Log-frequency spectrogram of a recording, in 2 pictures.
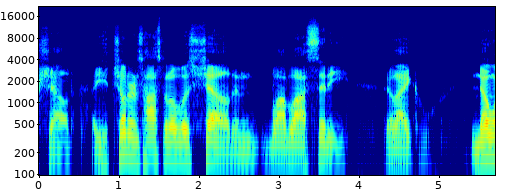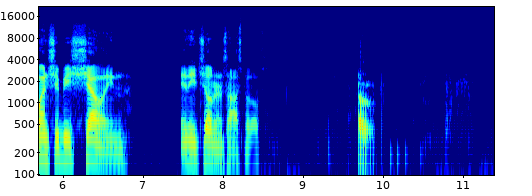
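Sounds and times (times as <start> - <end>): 
speech: 0.1 - 6.9, 7.5 - 8.6, 9.7 - 10.0
breaths close to the microphone: 0.4 - 0.7, 3.9 - 4.4, 5.0 - 5.4
loud low burp: 9.7 - 10.1
soft faint vocal murmurs: 9.7 - 10.2.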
